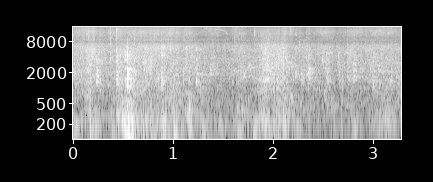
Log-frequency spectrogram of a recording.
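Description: Pigs eating SIDC feed make close, wet chomping and slurping noises with occasional grunts, a busy, uneven feeding clatter lasting a few seconds.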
